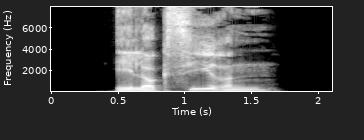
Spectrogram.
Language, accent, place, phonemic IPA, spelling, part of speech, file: German, Germany, Berlin, /elɔkˈsiːʁən/, eloxieren, verb, De-eloxieren.ogg
- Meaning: to anodize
